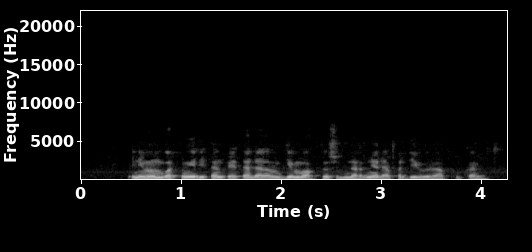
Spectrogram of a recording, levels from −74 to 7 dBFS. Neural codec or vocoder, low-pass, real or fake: none; 7.2 kHz; real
